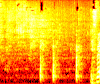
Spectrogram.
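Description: Wooden spatula stirring fried rice in a hot skillet: a faint steady sizzle with three short scrapes of the spatula against the pan.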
